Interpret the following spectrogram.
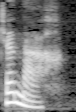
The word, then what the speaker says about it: canard: Last animal, un canard. Un canard. A duck. Again, this consonant here is silent.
